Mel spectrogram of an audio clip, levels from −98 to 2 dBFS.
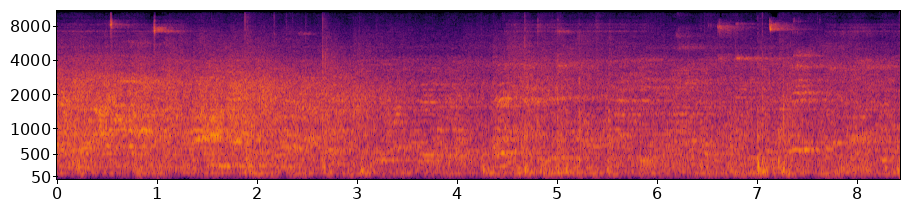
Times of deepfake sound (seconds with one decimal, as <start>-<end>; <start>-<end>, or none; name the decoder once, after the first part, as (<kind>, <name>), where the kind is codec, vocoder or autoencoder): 0.0-1.3 (autoencoder, DAC-VAE); 4.5-5.9; 7.7-8.4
